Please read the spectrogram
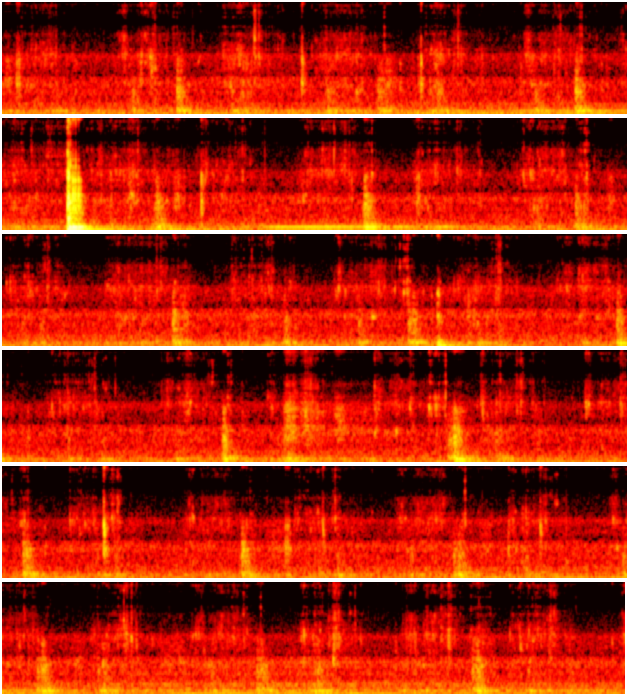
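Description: Kayak paddling on calm water: a steady rhythm of paddle strokes and drips, with light knocks on the hull, and one sharp, loud knock about five seconds in.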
